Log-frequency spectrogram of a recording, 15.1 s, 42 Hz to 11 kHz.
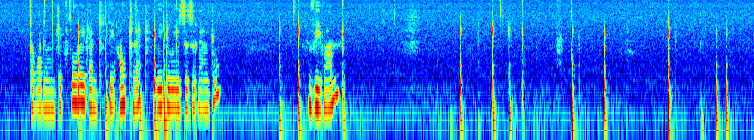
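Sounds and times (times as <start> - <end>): faint low hum: 0.0 - 15.0
sharp clicks and taps: 1.0 - 3.6, 5.6 - 6.2, 9.0 - 10.6, 11.4 - 12.2, 13.4 - 14.7.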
